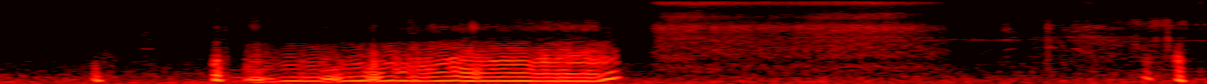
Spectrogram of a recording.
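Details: Snoring from an elderly Chihuahua with a slightly stuffy nose. One long, wavering, nasal drone of nearly two seconds ends abruptly, with faint clicks and soft breaths around it.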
